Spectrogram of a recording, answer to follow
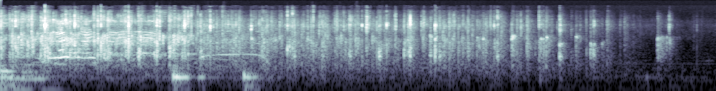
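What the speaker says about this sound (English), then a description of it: "Please continue to clap." An audience claps for graduates at a graduation ceremony for a human services career support program, dense applause at first that thins into scattered individual claps and fades out near the end.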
